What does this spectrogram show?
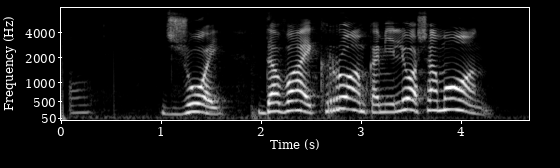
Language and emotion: Russian, angry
